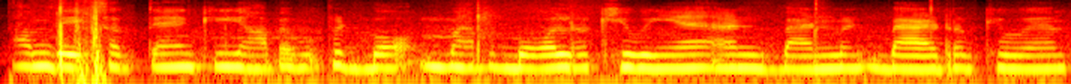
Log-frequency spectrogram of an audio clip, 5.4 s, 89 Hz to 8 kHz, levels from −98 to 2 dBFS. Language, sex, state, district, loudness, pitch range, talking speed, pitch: Chhattisgarhi, female, Chhattisgarh, Rajnandgaon, -23 LUFS, 210-225 Hz, 190 wpm, 215 Hz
